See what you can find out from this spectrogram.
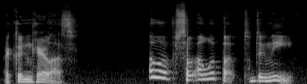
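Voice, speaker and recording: A man's voice: fairly high pitch, wildly swooping pitch, quick pace. A man voicing an upbeat, friendly young protagonist in a visual novel, playful and coaxing. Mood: cheerful.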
